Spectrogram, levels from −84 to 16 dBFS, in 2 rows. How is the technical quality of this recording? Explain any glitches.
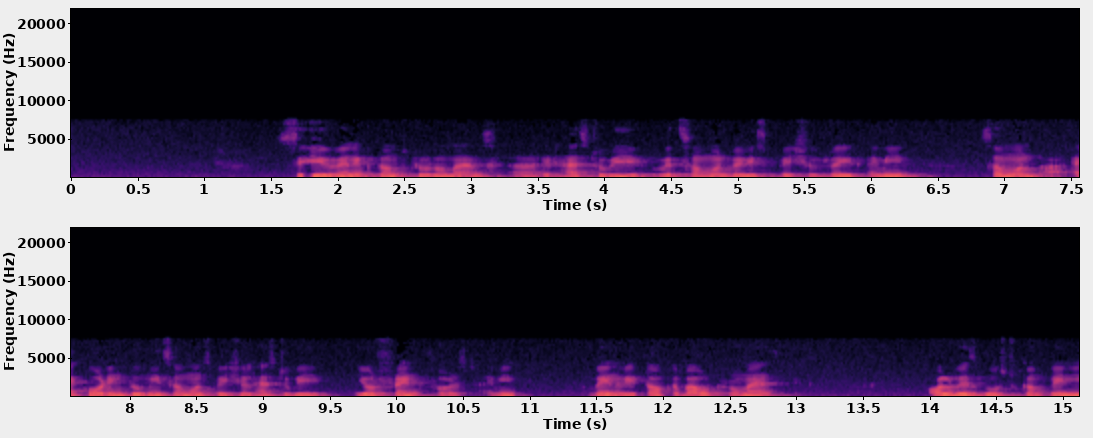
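The technical quality of this recording is sound, with no glitches to explain.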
